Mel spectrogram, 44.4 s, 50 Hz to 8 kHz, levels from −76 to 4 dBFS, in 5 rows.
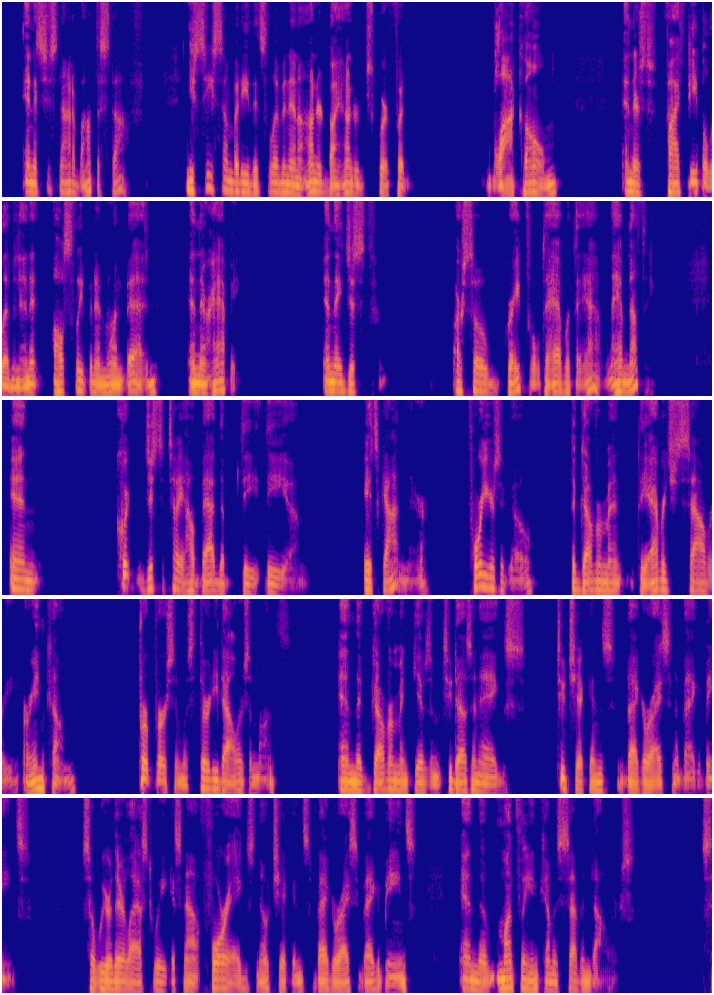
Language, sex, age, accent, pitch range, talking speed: English, male, 50-69, American, 85-105 Hz, 170 wpm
